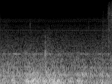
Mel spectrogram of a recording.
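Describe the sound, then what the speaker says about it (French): Stormy weather in a Backrooms video game, heard as a steady, loud low rumble of thunder with a rain-like wash throughout, and no voices over it. "C'est orageux."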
